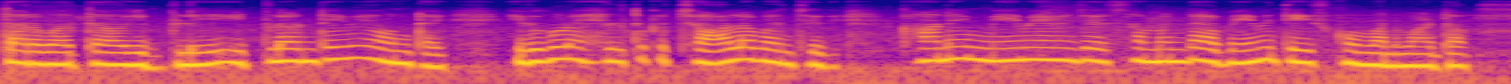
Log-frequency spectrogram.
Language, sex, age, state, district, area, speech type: Telugu, female, 18-30, Telangana, Sangareddy, rural, spontaneous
